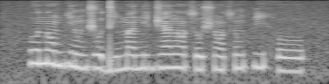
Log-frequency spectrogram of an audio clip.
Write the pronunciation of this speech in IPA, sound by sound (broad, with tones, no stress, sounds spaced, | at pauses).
o˦ n ɔ̃˦ b i˦˨ ɾ ũ˨˦ d͡ʒ o˦˨ d i˨˦ m ã˦ n i˦ d͡ʒ ã˦ l ɔ̃˦˨ s o˧ ʃ ɔ̃˧ s ũ˦ k͡p i˦ h o˧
